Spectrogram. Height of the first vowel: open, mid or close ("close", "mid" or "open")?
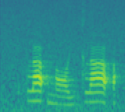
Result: open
